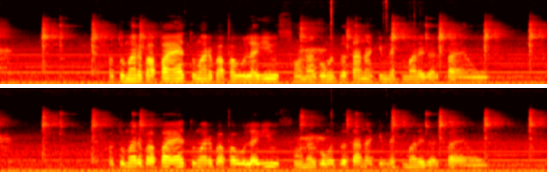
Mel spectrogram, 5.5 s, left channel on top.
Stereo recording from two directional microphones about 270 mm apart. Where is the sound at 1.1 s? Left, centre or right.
Left.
